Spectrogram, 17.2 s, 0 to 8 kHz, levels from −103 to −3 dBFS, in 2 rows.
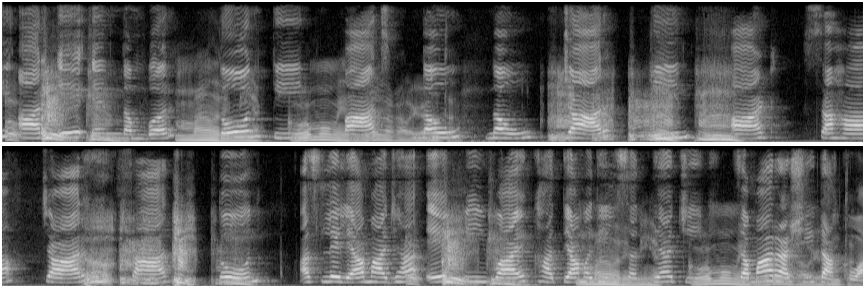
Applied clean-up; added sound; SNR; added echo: none; Cough; 5 dB; none.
